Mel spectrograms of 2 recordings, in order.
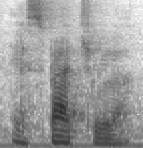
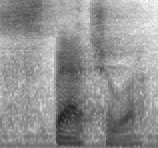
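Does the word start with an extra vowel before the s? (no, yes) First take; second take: yes; no. First: An extra vowel sound comes before the s. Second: The word begins directly with the s sound. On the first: The speaker calls it wrong. "they have the habit of saying espatula" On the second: The speaker calls it right. "really focus on saying the S sound first"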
